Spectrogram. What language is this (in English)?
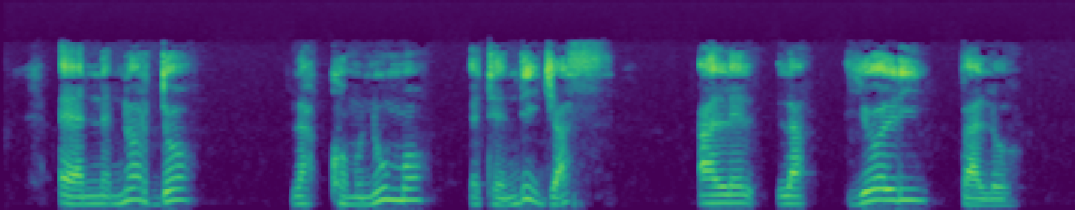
Esperanto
